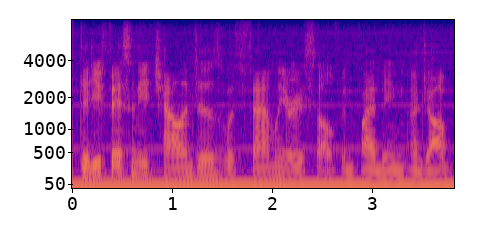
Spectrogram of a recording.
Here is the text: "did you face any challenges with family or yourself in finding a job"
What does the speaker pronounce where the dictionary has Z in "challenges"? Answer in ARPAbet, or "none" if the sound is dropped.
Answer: Z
